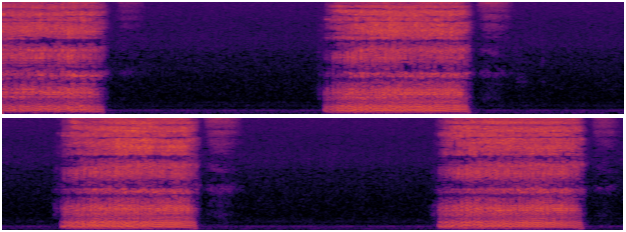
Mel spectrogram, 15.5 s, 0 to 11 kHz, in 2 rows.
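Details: Drunk man snoring intensely: loud, rough, rattling snores about every 4.5 seconds, roughly 13 breaths a minute, with quiet exhalations between.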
